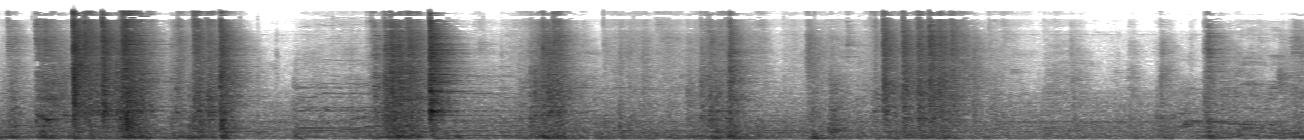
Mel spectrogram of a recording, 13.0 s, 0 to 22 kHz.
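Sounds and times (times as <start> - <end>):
dishwasher rack rattling: 0.0 - 2.6, 3.7 - 10.0.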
